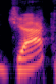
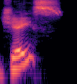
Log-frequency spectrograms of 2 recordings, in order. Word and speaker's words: Jac: crew it's Jack Collinsworth j-a-c Jack not Jace it's a hard C with Bill K after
